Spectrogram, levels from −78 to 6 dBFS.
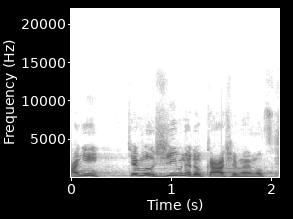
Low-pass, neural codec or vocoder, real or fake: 14.4 kHz; none; real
